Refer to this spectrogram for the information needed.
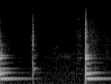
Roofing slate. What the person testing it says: i'm not hearing much ring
